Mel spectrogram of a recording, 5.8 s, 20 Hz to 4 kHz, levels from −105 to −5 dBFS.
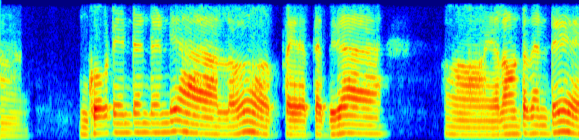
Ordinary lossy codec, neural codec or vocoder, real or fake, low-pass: none; none; real; 3.6 kHz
